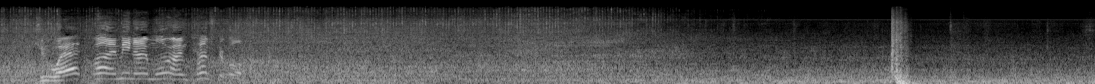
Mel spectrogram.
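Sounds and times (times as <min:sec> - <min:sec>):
road noise: 0:00.0 - 0:10.9
van engine hum: 0:00.0 - 0:10.9
sharp thump: 0:08.9 - 0:09.3.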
